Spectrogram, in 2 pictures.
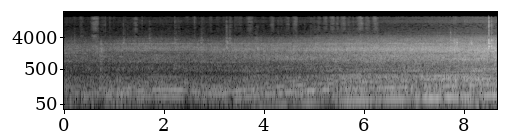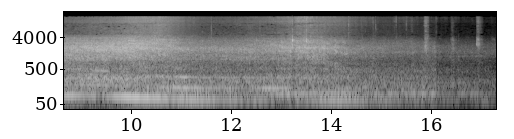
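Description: A motor vehicle's engine coming closer, growing steadily louder until about ten seconds in, holding there for a few seconds, then fading away quickly near the end.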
